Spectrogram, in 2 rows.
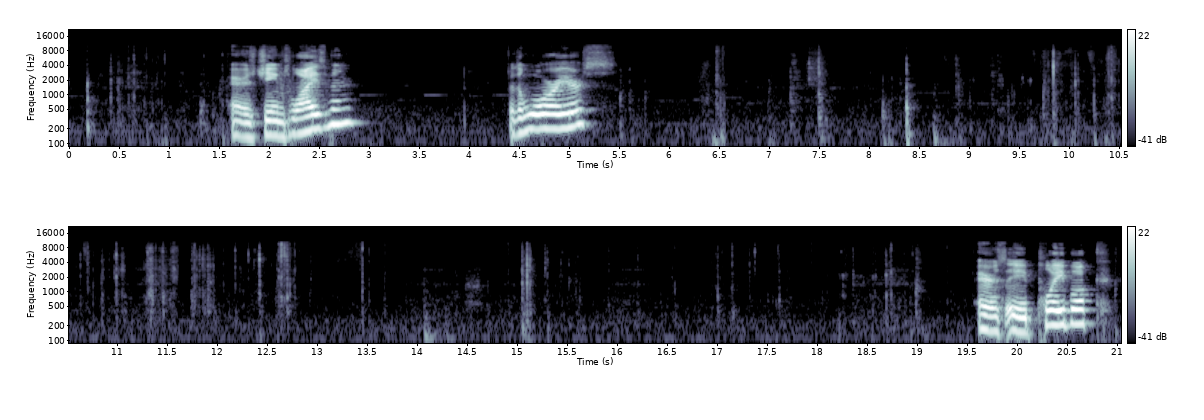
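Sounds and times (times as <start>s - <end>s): crinkling of cards and packaging: 0.0s - 2.0s, 6.4s - 19.5s.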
